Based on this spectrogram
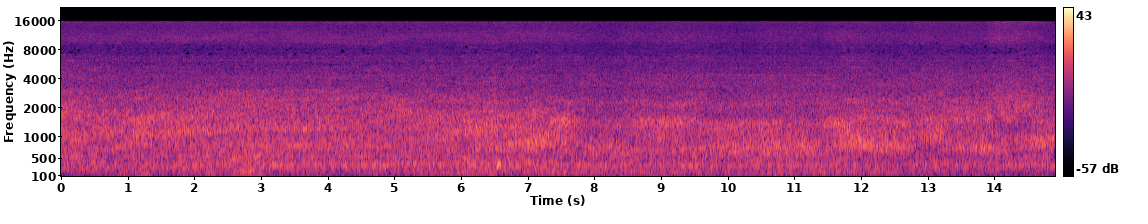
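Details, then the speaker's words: Shark NV355 upright vacuum about three years old, converted to handheld mode; steady, even rushing airflow without surging, rattle or whine; strong, normal suction airflow. "all right listen to that flow [Applause] sounds like a lot of flow"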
